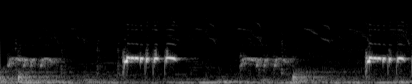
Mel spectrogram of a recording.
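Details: Zebra dove of local stock calling strongly, a lure for lazy singers: soft trilling coos alternate with loud bursts of clipped, staccato whistled notes, roughly every 1.2 seconds.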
